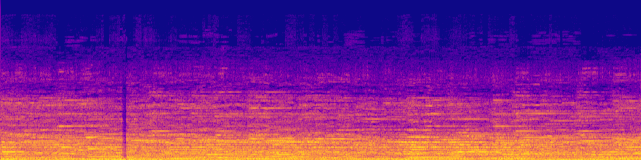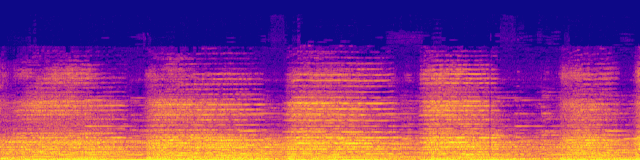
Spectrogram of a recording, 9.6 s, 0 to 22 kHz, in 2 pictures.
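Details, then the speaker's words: Nobsound Mini Bluetooth 2.1 integrated amp (TPA3116 chips) playing its bright, rhythmic bell chime over a quiet background once Bluetooth pairs successfully; normal connection sound. "Oh, there's the sound. Come on. The glorious bells. Connected. That's what they play when you successfully connect to the Bluetooth on this."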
